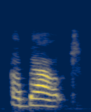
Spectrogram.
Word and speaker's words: about: For example, about. You hear the bout in the end, but you don't hear the in the beginning. About. It's important that that letter is there, but the stress is on the last part of that word.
